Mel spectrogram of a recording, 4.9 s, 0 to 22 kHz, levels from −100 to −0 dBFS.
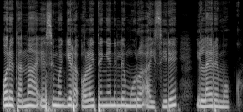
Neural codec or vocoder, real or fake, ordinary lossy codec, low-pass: none; real; none; none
